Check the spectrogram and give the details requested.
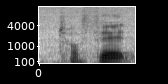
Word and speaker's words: Topheth: Tophet looks like Topheth, but it's pronounced Tophet.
